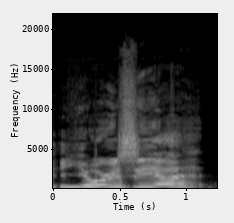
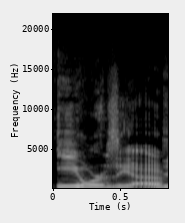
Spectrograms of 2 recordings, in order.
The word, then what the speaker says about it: Eorzea: What did you think that that last noun was? Yorzia? – Yorzia is what I believe it's Eorzia. Eorzia Is how it's pronounced.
